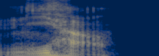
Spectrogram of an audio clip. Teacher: if you have two third tones in a row the first will turn into a rising tone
